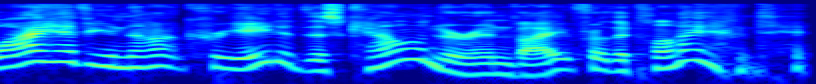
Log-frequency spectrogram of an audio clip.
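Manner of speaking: fed-up, high, swooping tone. Retelling a boss confronting an employee over a missing invite: imitating an exasperated boss. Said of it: "he's exasperated".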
